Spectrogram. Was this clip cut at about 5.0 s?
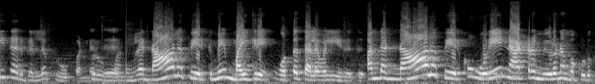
no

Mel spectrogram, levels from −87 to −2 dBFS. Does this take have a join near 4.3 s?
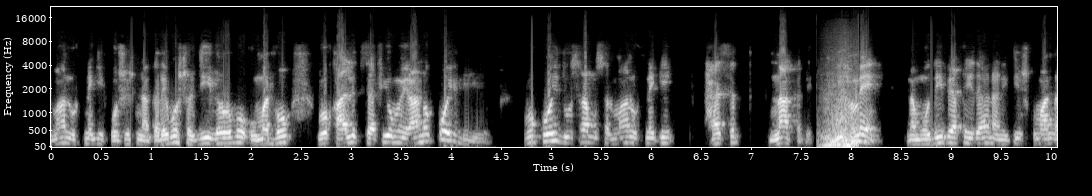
no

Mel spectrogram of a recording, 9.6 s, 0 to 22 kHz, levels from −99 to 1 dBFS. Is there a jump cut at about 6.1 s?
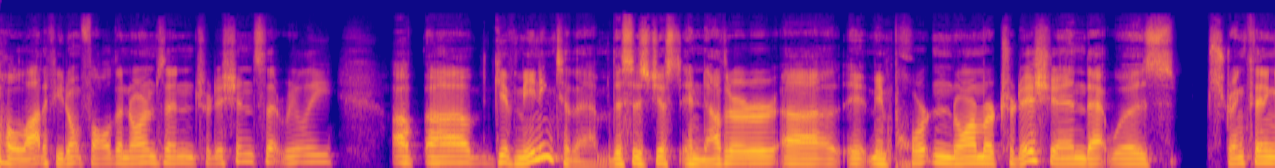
no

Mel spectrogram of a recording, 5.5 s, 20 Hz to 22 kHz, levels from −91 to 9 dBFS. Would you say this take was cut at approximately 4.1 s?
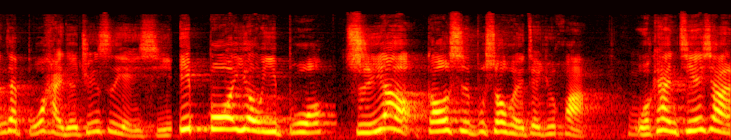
no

